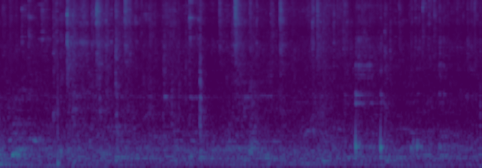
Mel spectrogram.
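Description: Scattered light taps and clicks as a terracotta nest pot and a wire budgerigar cage are handled, with a few short, faint budgerigar chirps a little past halfway.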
